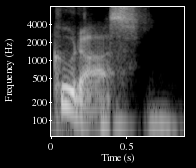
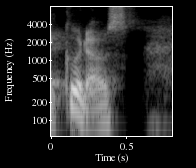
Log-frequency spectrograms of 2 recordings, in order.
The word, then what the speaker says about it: kudos: up in F1 uh as the Brits would say Kudos or the Americans say Kudos uh to Lando but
